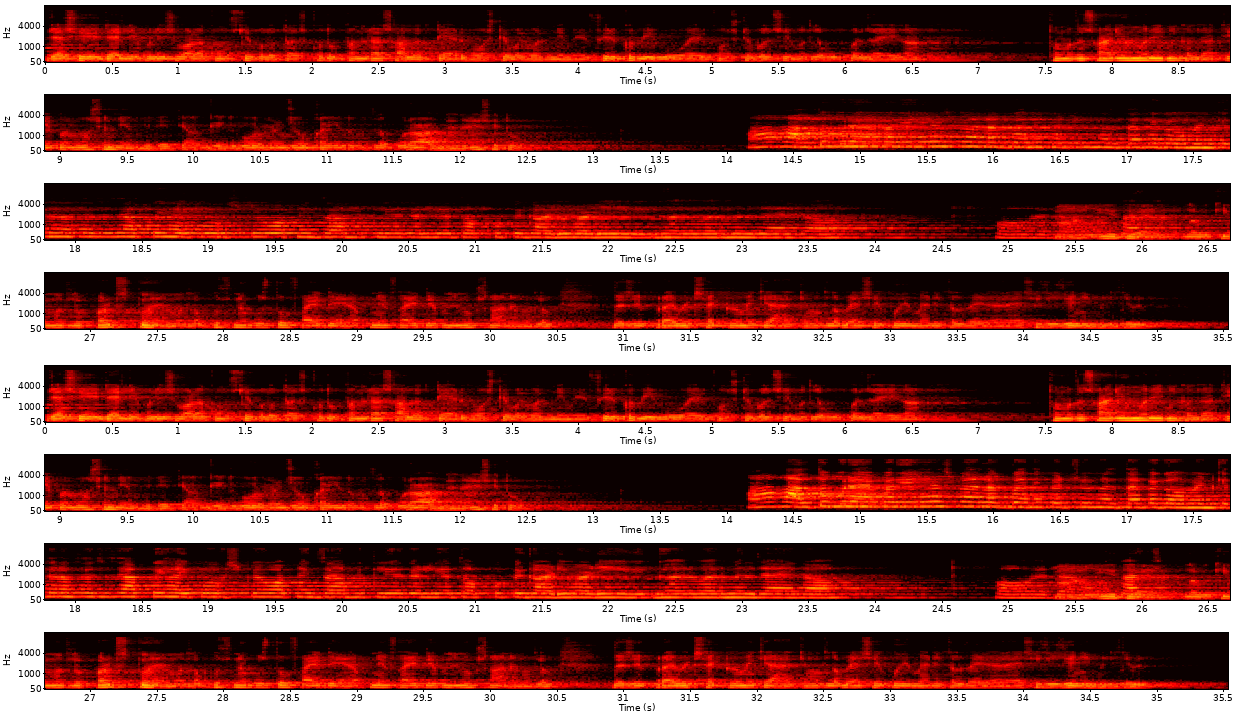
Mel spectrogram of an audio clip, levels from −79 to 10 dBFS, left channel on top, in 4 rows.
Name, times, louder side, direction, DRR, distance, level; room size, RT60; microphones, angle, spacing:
voice 1, 0.0-6.7 7.5-12.6 25.3-34.9, equal, 10° right, 7 dB, 0.8 m, -31 dB
voice 2, 14.2-23.8 24.9-26.0, right 2 dB, 85° right, 4 dB, 2.1 m, -30 dB
29.5 x 28.0 x 5.8 m, 2.9 s
head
